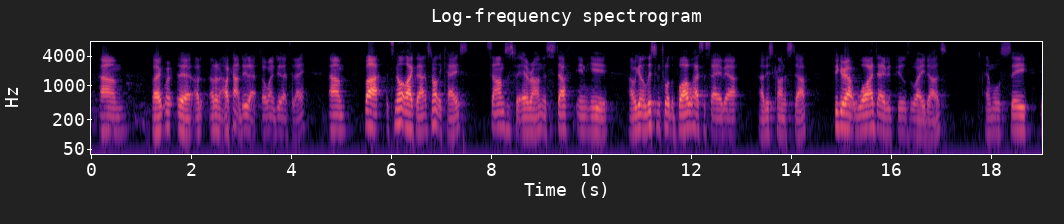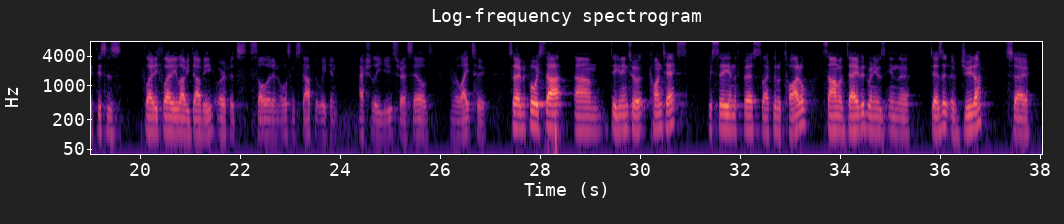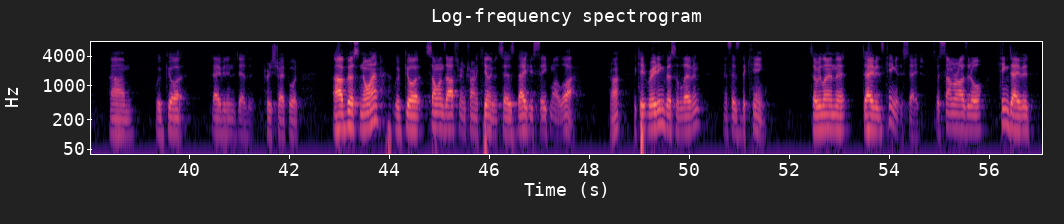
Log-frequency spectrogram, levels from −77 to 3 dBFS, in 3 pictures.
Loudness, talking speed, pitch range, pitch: -27 LUFS, 180 wpm, 110-130 Hz, 120 Hz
